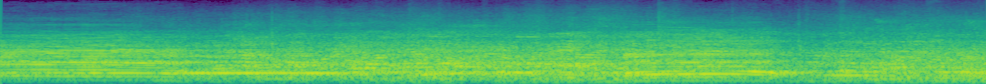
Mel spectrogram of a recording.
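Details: Cattle mooing at Pasar Sapi Wagenan, a livestock market in Pati, Indonesia. Several overlapping low, tonal lowing calls rise and fall, set against a dense wash of market noise and voices.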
